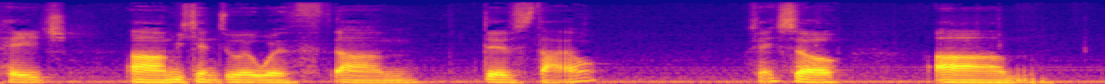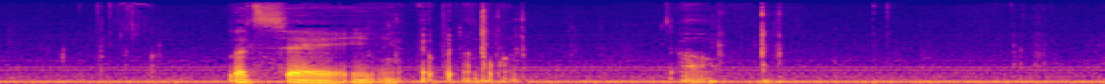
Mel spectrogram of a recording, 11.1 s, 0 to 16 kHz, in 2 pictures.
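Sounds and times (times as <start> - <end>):
speech: 0.0 - 3.1, 3.8 - 5.3, 6.7 - 8.1
steady low hum: 0.0 - 11.0
computer keyboard typing during web page coding: 7.8 - 8.2, 8.9 - 9.5.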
